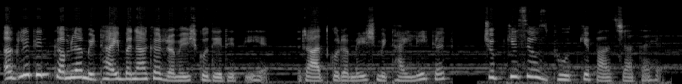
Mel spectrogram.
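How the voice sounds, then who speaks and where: Woman, story narrator, fairly high voice, scripted cartoon narration, faint music behind. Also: big pitch swings, normal speed. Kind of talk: scripted narration of an animated moral tale.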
